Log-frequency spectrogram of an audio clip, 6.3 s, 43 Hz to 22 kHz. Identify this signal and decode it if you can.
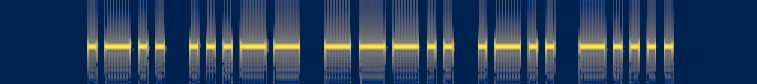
Morse code, heard as a keyed tone, about 17 wpm, 700 Hz. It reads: L38L6
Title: Code Groups - 5 Letter:Numbers - 17wpm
